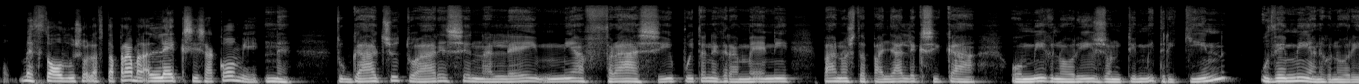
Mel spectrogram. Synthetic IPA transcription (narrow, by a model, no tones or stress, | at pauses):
me̞θo̞ðuso̞lɐ̰ft̪ɐ̥t̪ɐpɾɐɣmɐt̪ɐ̰le̞ksisɐko̞mine̞ | t̪uɡɐt͡sut̪uɐɾe̞se̞nɐle̞imiɐfɾɐsipuit̪ɐne̞ɣɾɐme̞nipɐno̞st̪ɐpɐʎɐle̞ksikɐ | o̞miɣno̞ɾizunt̪inmit̪ɾicin | uðe̞miɐnɣno̞ɾi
